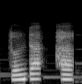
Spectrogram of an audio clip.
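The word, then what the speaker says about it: zondag: 日曜日を意味するゾンタク現代オランダ語での正確な発音はゾンダッハ語元説だ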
